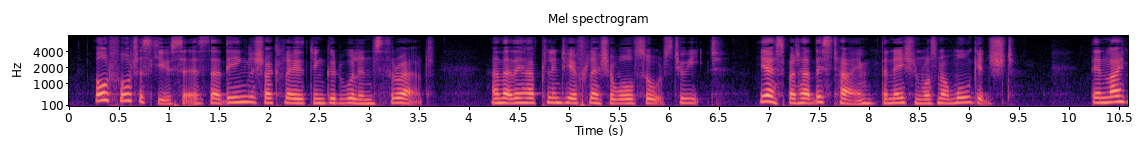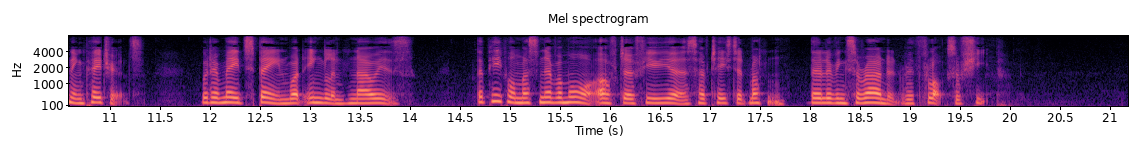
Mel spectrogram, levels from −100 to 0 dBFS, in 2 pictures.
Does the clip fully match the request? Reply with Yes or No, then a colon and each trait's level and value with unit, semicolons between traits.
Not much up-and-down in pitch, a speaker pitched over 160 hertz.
Yes: narrow, 2.2 semitones; high, 190 Hz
